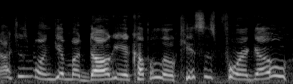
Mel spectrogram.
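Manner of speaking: high, soft mock plea; pitiful dying voice. Voicing the dying man's last wish: high soft mock plea. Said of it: "voicing dying man".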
